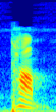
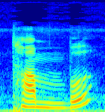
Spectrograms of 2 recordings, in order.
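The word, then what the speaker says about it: thumb: थम, इट्स नॉट थम्ब, थम्ब नहीं बोलते हैं, थम बोलते हैं.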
